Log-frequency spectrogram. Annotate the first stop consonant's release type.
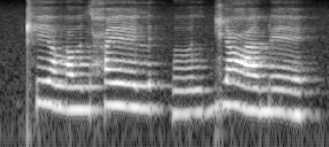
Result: aspirated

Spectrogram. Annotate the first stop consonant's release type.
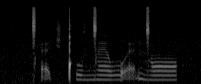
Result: click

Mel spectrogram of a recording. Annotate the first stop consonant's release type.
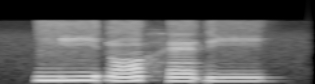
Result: implosive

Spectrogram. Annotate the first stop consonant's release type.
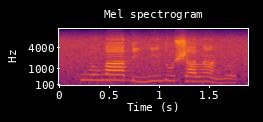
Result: implosive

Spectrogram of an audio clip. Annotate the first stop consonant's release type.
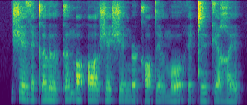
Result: ejective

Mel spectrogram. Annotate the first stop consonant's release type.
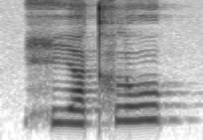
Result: aspirated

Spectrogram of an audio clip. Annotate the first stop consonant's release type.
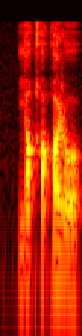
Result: aspirated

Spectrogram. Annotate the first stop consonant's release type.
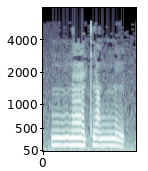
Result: plain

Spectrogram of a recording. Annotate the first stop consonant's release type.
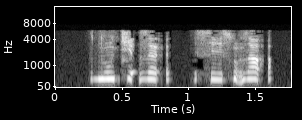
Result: plain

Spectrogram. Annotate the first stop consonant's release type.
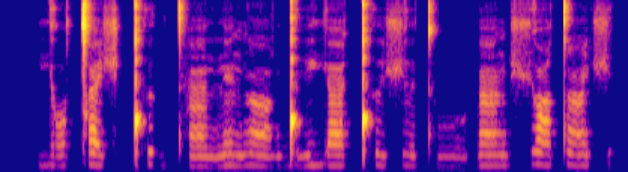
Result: click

